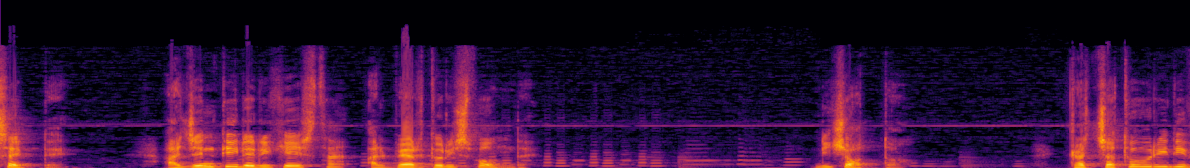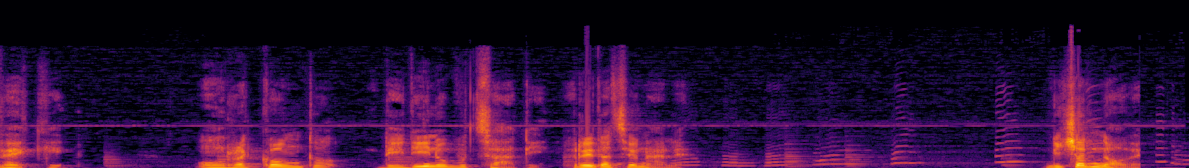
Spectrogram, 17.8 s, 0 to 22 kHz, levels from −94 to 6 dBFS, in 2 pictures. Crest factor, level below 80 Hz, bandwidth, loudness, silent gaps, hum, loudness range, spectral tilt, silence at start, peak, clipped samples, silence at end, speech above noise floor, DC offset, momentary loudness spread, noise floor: 20 dB; -50 dBFS; 17 kHz; -16 LUFS; none; none; 8 LU; -4.5 dB/octave; 0 s; 0 dBFS; under 0.1%; 0.35 s; 44 dB; under 0.1%; 22 LU; -60 dBFS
